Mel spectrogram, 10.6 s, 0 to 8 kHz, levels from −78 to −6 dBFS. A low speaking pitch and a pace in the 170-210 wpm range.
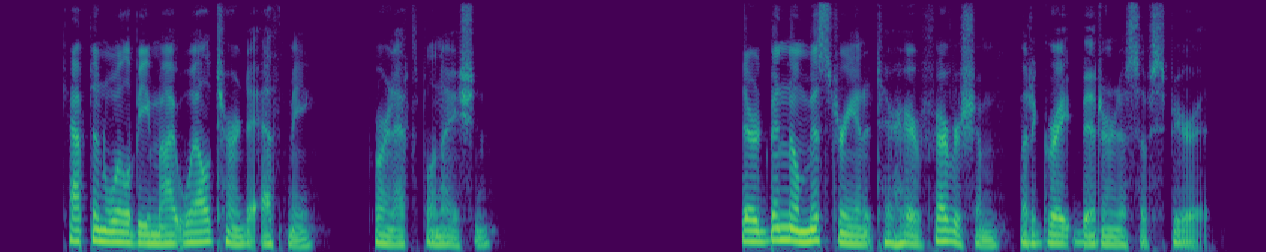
No: low, 105 Hz; average, 150 wpm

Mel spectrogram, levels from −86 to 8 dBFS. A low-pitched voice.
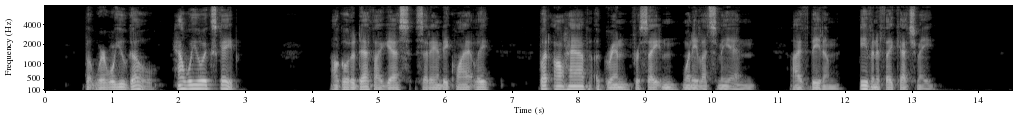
Yes: very low, 90 Hz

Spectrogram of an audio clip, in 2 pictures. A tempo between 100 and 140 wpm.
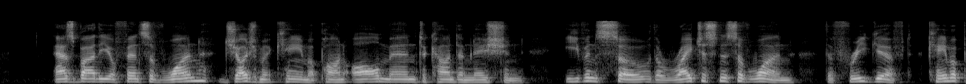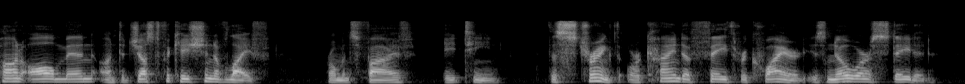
Yes: slow, 135 wpm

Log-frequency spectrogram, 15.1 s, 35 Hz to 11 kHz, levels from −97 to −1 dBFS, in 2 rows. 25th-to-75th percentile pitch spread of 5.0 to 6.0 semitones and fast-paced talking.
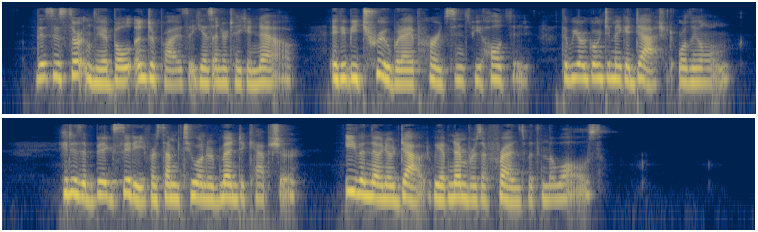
No: average, 3.2 semitones; fast, 220 wpm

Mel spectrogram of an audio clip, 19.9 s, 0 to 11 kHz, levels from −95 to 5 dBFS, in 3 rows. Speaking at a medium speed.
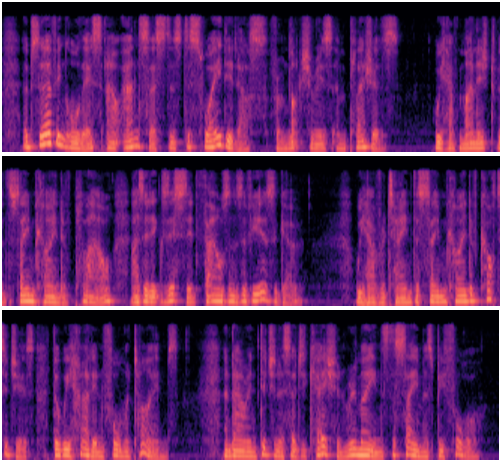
Yes: average, 150 wpm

